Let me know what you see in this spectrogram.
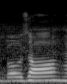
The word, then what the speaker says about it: Bozal: Was it the Bozal? Am I pronouncing that correct? – Yeah.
